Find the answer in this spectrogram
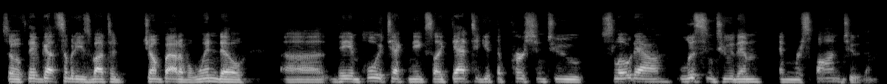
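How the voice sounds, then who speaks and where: A man's voice: medium pitch, steady tone, brisk, creaky, breathy edge. A man giving a recorded sales training presentation, emphatic and coaching, checking in often with his listeners. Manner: emphatic, coaching, frequent "okay?" check-ins.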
